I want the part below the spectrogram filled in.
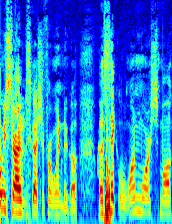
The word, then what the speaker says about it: Wendigo: So before we start our second episode discussion of, I believe, I can't pronounce this right, Katie, what is it? Wendigo? Wendigo? – Wendigo. – Wendigo. – That's how I see it, yeah.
